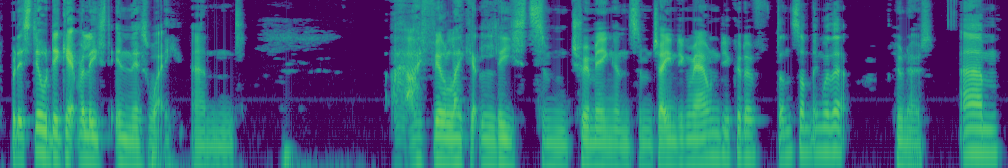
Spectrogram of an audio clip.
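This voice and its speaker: A man co-hosting a podcast, chatting casually and telling stories with lots of fillers and restarts. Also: medium pitch. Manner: chatty, animated storytelling with frequent fillers and restarts. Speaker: podcast co-host. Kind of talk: casual chat.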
